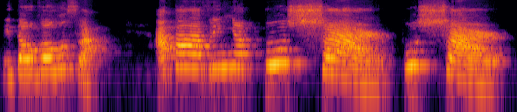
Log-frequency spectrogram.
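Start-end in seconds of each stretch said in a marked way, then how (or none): 2.6-5.1 "puxar" with a clear sh sound in the middle. Shown as a demonstration. Teacher quizzing pupils on the X sound, "puxar" with a clear sh. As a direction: sound out "puxar" in syllables, stretching the sh. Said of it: "tem som do quê? De C H".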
